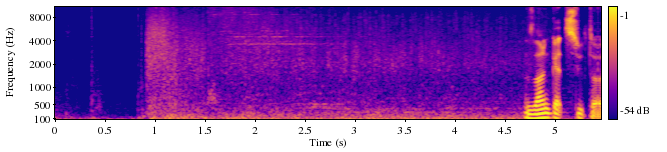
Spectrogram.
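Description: A loud magical blast roars and crackles.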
